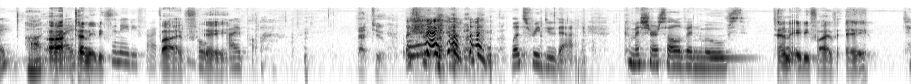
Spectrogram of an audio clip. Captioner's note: laughter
